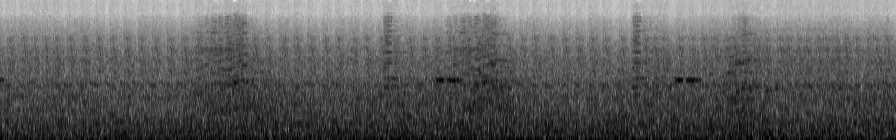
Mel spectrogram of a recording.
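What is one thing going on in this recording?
Explosions boom as ships are hit.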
